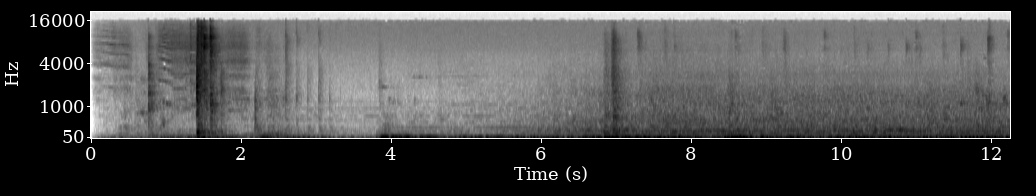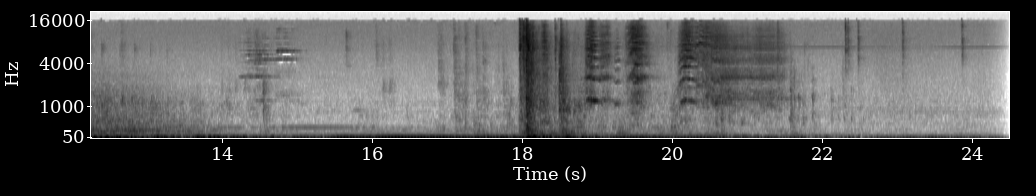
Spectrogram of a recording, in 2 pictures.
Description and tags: Elevator Ride and Door Open Merchants Bldg
Modernized elevator in old building….door closes, elevator descends, door opens - with a nice squeal that gives it some character. Recorded with Microtrack II.
close, door, elevator, lift, machine, open, ride, squeal, whiz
